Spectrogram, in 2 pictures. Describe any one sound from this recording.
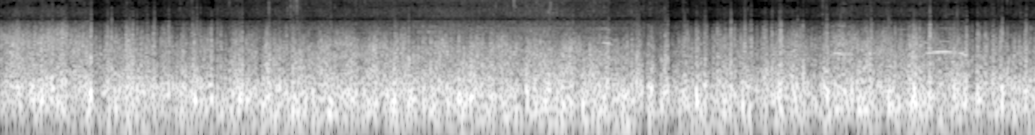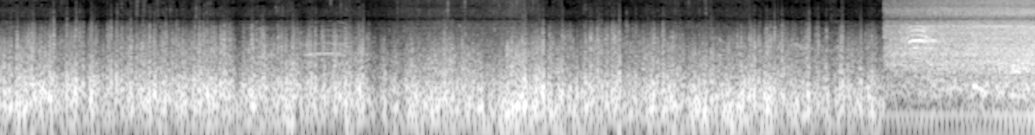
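Wind blows hard outdoors over choppy water.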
